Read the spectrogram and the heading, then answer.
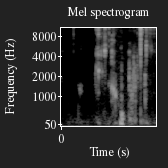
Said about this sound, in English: I just don't need it. I don't need to hear the chomp chomps of the beans and the bacon. Don't need it.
